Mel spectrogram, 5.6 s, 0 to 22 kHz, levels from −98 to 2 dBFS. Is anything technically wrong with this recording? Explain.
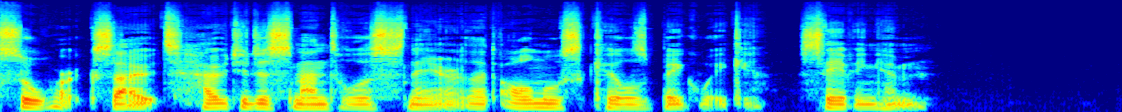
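No, the speech signal shows no audible technical faults at any point in this recording.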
